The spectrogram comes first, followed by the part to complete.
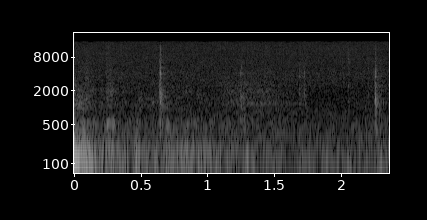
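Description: Near silence with a few faint, sharp ticks, roughly two a second.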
